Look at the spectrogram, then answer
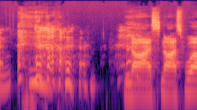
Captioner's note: laughing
